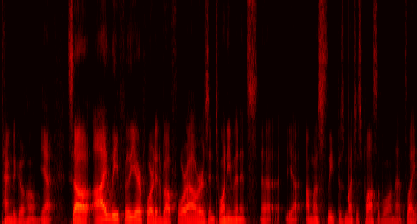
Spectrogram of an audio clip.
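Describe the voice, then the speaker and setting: Against a quiet background, a man speaks with big swings in loudness. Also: medium pitch for a man, ordinary pitch variation, moderate pace. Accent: Iowa. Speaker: online business coach. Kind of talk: live stream Q&A reading chat. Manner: casual, conversational.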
